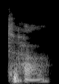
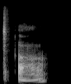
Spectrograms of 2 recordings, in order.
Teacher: El sonido dental también, pero explosivo esta vez, o glotalizado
